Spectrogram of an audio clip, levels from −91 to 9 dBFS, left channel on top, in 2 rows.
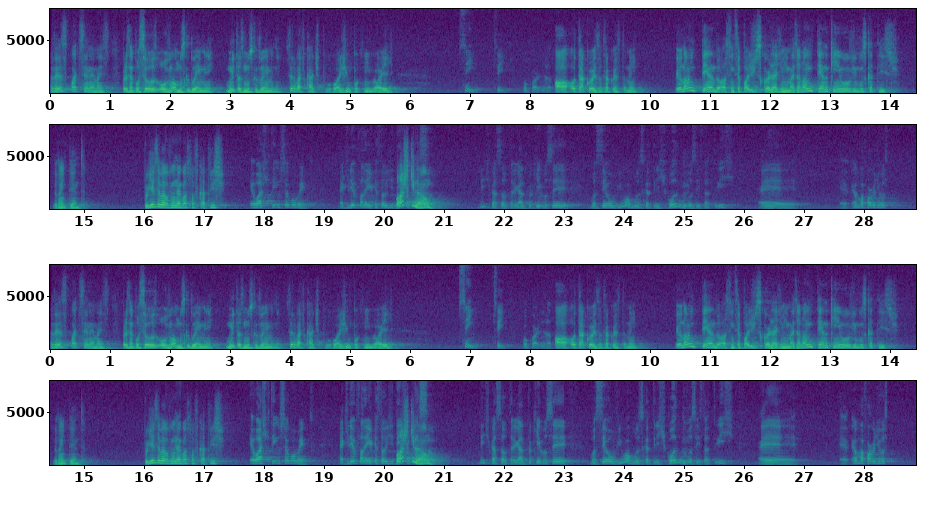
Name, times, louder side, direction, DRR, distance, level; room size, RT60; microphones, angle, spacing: voice 1, 0.0-5.7 8.4-9.8 10.4-14.1 14.5-15.0 16.0-17.3 20.2-20.8, left 1 dB, 15° left, 0.8 m, -25 dB
voice 2, 6.8-7.6 7.9-8.6 16.5-16.6 17.8-18.7 19.3-20.9 21.5-23.2 23.4-25.8 26.2-26.9 27.6-28.4, right 2 dB, 45° right, 1.3 m, -36 dB
27.5 x 20.0 x 8.5 m
head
